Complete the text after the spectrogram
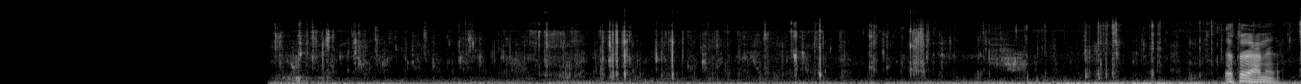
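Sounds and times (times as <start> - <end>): crunching and chewing: 2.7 - 13.0.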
